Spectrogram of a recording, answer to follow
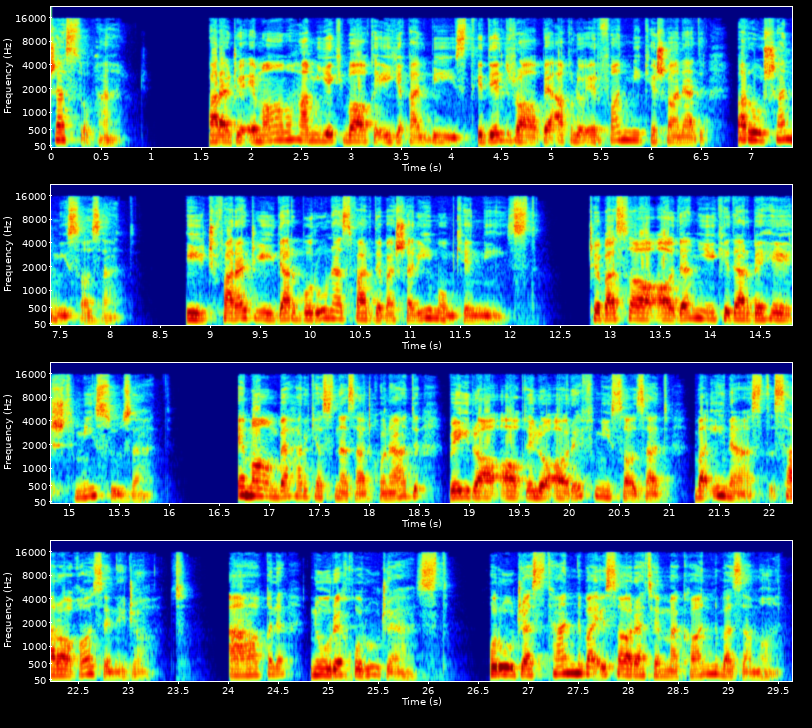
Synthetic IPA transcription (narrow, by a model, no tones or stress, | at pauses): ʃæst̪o̞̰pʰæ̰ːnd͡ʒ | fæɾæd͡ʒe̞ʔemɒːmɦæmjecʰvɒːɣe̞ejeɢælbiːst̪cʰʲe̞d̪e̞lrɒːbe̞ʔæɣlo̞e̞ɾfɒːnmiːcʰe̞ʃɒːnæd̪væɾoːʃænmiːsɒ̰ːzæ̰d̪̥ | hiːt͡ʃʰfæɾæd͡ʒiːd̪æɾbo̞ɾuːnæzfæɾd̪e̞bæʃæɾiːmomcʰe̞nːḭːst̪ | t͡ʃʰe̞bæsɒːʔɒːd̪æmiːcʰe̞d̪æɾbe̞ɦe̞ːʃt̪miːsuːzæ̰d̪̥ | ʔe̞mɒːmbe̞ɦæɾcʰæsnæzæɾkʰo̞næd̪ve̞jɾɒːʔɒːɣe̞lo̞ʔɒːɾe̞fmiːsɒːzæd̪ | væʔiːnæ̰ːst̪sæɾɒːɣɒːze̞ne̞̰d͡ʒɒ̰ːt̪ʰ | ʔæːɢlnuːɾe̞xo̞ɾuːd͡ʒæst̪ | xo̞ɾuːd͡ʒæzt̪ʰænvæʔe̞sɒːɾæt̪ʰemækʰɒːnvæzæmɒ̰ːn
